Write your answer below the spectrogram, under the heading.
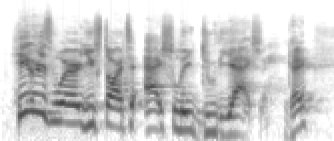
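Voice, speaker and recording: Delivered at a fairly quick pace, the speech has an animated tone and very wide pitch swings. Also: man. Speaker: motivational speaker. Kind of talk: conference keynote talk. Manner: fast.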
